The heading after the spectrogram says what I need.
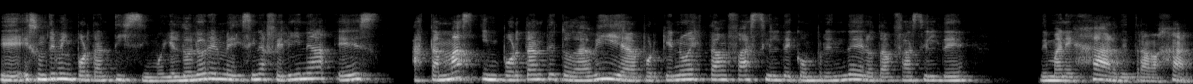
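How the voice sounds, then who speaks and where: With audible room echo, a woman speaks in an Argentine accent at a medium pitch and fairly slow pace, somewhat breathy and with fairly even intonation. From Argentina. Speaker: veterinarian. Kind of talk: lecture.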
